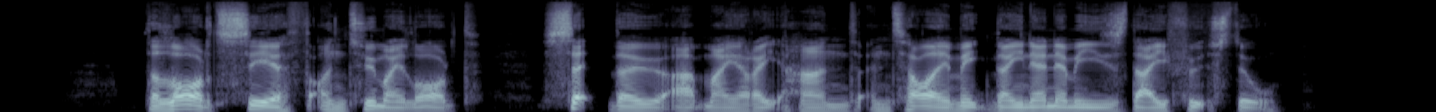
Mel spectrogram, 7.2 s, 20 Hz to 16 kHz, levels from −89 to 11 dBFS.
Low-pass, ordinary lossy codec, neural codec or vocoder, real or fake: 14.4 kHz; none; none; real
